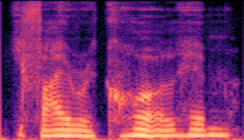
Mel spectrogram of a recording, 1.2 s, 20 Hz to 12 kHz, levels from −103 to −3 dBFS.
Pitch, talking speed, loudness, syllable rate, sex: 130 Hz, 195 wpm, -15 LUFS, 4.7 syllables/s, female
